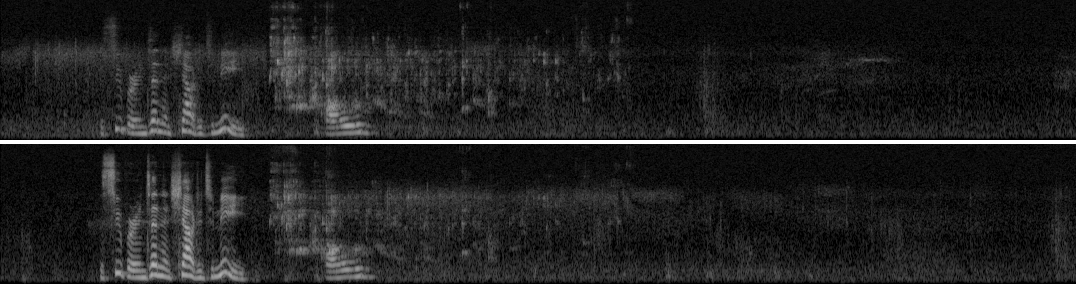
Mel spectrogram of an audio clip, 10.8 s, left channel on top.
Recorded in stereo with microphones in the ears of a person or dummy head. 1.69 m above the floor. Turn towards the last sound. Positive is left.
turn(degrees=25)  # may be behind; listen again after turning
